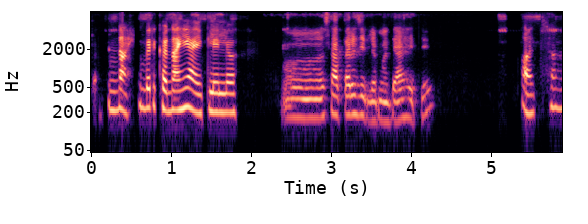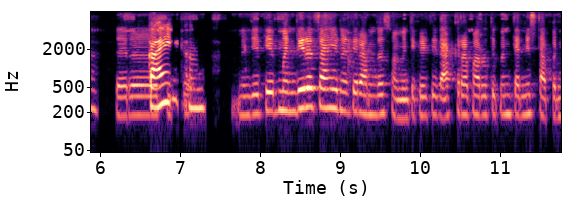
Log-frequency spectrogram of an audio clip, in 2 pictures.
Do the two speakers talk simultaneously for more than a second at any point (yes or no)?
no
